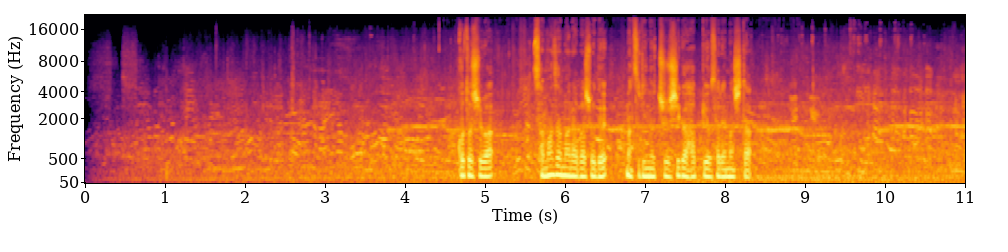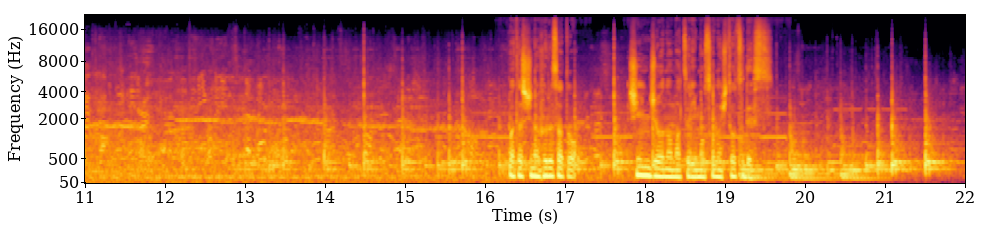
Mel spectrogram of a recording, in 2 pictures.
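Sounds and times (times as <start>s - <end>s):
Shinjo festival music: 4.4s - 21.8s
person narrating: 16.3s - 17.2s, 17.8s - 19.6s.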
